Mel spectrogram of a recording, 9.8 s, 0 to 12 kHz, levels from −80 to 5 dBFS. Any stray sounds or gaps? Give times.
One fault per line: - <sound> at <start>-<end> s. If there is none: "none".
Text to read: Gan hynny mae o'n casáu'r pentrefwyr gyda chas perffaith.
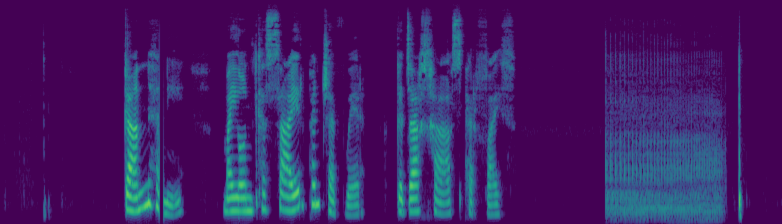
- dropout at 2.0-2.0 s
- squeak at 7.6-9.1 s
